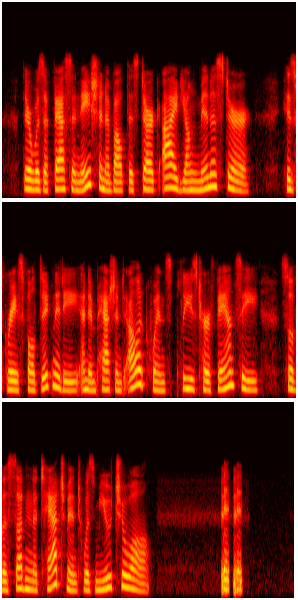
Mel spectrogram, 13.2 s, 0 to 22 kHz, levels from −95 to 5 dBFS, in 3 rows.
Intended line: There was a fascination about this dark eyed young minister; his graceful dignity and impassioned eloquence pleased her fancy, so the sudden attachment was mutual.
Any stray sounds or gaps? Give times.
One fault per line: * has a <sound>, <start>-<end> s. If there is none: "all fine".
* has a laugh, 12.1-12.4 s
